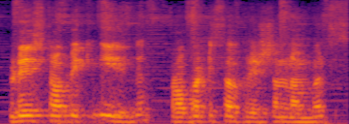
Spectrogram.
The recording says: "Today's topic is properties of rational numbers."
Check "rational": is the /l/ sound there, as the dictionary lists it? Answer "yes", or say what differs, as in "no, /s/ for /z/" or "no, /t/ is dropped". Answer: no, /n/ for /l/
